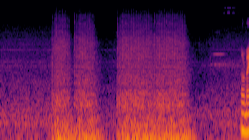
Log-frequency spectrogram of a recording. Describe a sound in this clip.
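Cannons fire in a rough, rattling burst.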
